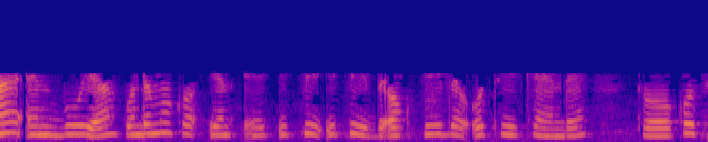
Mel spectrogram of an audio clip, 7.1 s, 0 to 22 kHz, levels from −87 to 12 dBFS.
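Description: Speech clip with heavy AAC compression damage throughout: nothing above 2.5 kHz, a dull, smeared tone and warbling sibilants, likely from AAC-LC at a very low bitrate.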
